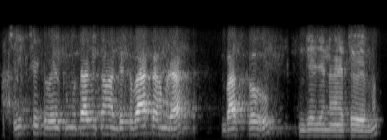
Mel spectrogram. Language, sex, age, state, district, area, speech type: Maithili, male, 30-45, Bihar, Samastipur, urban, conversation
